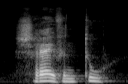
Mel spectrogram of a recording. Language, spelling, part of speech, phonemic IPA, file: Dutch, schrijven toe, verb, /ˈsxrɛivə(n) ˈtu/, Nl-schrijven toe.ogg
- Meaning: inflection of toeschrijven: 1. plural present indicative 2. plural present subjunctive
